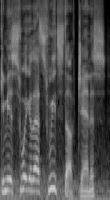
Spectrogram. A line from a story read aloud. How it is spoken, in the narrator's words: the angel yelled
